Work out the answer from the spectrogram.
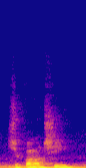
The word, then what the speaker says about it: Givenchy: Givenchy uh -huh yeah or well am I pronouncing it right I think it's Givenchy yeah yeah that that one is like man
